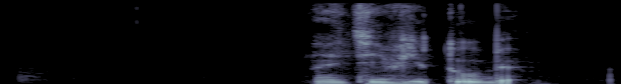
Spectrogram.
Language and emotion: Russian, neutral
